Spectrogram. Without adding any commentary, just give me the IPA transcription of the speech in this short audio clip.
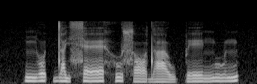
ɲ oː˧ t̚ d a˧˩ j s ɛː˧ h u˧˩ s ɔː˩ d aː˩ w p eː˧ ŋ u˧˥ n

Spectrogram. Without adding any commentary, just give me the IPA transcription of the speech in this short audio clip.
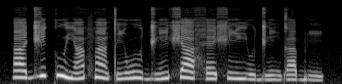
a˧ d͡ʒ e˦ k u˦˨ j ã˨˦ f ã˦˨ t i˨˦ w u˦˨ d͡ʒ ĩ˨˦ ʃ a˦˨ h ɛ˧ ʃ i˧ j u˨ d͡ʒ ĩ˨ ɡ a˨ b i˨

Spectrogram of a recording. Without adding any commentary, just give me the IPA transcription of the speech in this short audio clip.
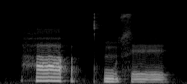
h ä˦ ʔ | kʰ ũ˨ s e˨

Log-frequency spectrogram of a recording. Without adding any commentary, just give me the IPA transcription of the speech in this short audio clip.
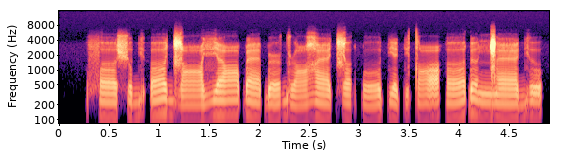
f ʌː ʃ ʊ bʲ ʊ ʔ ʌː d͡ʑ ɑː vʲ ɑː ɓ æː ɓ ə˞ ɡ ɹ ɑ ʁ æː t͡ɕ ʌː k͡p ʊː pʲ æ pʲ ə t ɑː | ʌː ɗ əː ŋ͡ǁ æː bʲ ʊː

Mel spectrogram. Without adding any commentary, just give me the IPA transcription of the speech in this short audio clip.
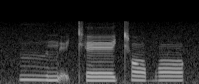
ɯː n ɛ̰ cʰ ɛː cʰ ɔ b ɔ

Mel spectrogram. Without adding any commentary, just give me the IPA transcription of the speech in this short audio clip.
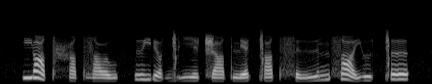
j ɔ˥˩ tˤ x ɔ˩ tˤ zˤ u˩ | ɨ˧ j ɾʲ ɔ˩ ɡ͡ǀ iː˩ ʈ͡ʂ əː˩ tˤ lʲ ə˩˥ ǀ ɯ˩˥ tˤ s ɨː˩˥ n sˤ ɨ˥˩ j ɯ˧ ǀ ə˥

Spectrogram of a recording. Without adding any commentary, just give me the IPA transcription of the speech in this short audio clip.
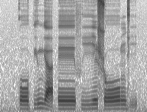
k oː pʲ ʉ mʲ a | eː f iː ʂ oː ŋ ɡ ḭ

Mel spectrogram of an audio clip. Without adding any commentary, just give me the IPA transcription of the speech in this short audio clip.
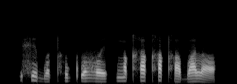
x ɪ˦˨ b ʌ˨ kʰ ʊ˦˨ kʷʼ ʌ˦ ʁʷ ɪ˦ | ŋʷ ɪ˦ qʰ i˦ qʰ ʊ˦ qʰ ɒ˨ b ɑ˦ l ɒ˨

